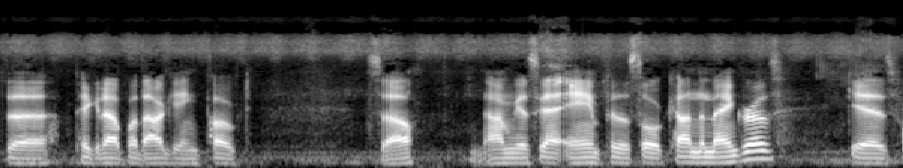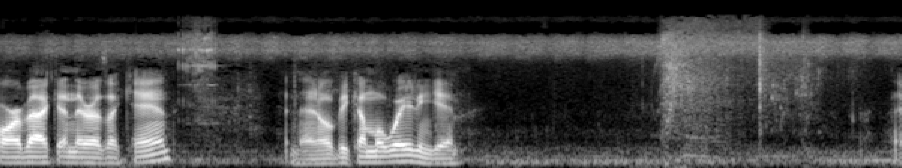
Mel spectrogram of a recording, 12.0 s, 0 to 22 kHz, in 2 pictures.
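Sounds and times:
faint low hum: 0:00.0 - 0:12.0
fishing line whoosh: 0:10.3 - 0:11.6.

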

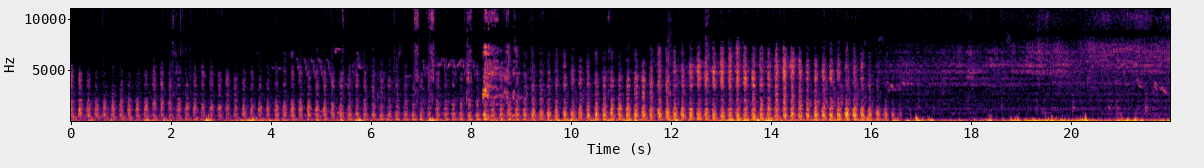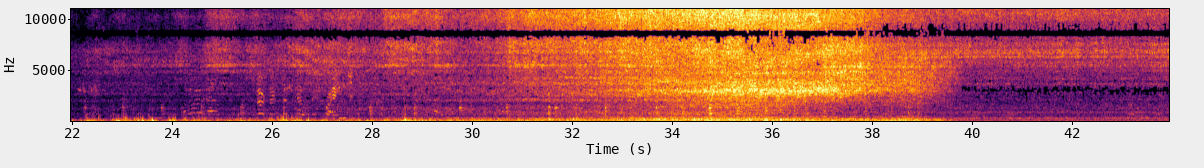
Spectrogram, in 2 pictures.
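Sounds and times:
steam locomotive chuffing: 0:00.0 - 0:43.9
train wheels rumbling on rail: 0:00.0 - 0:43.9.

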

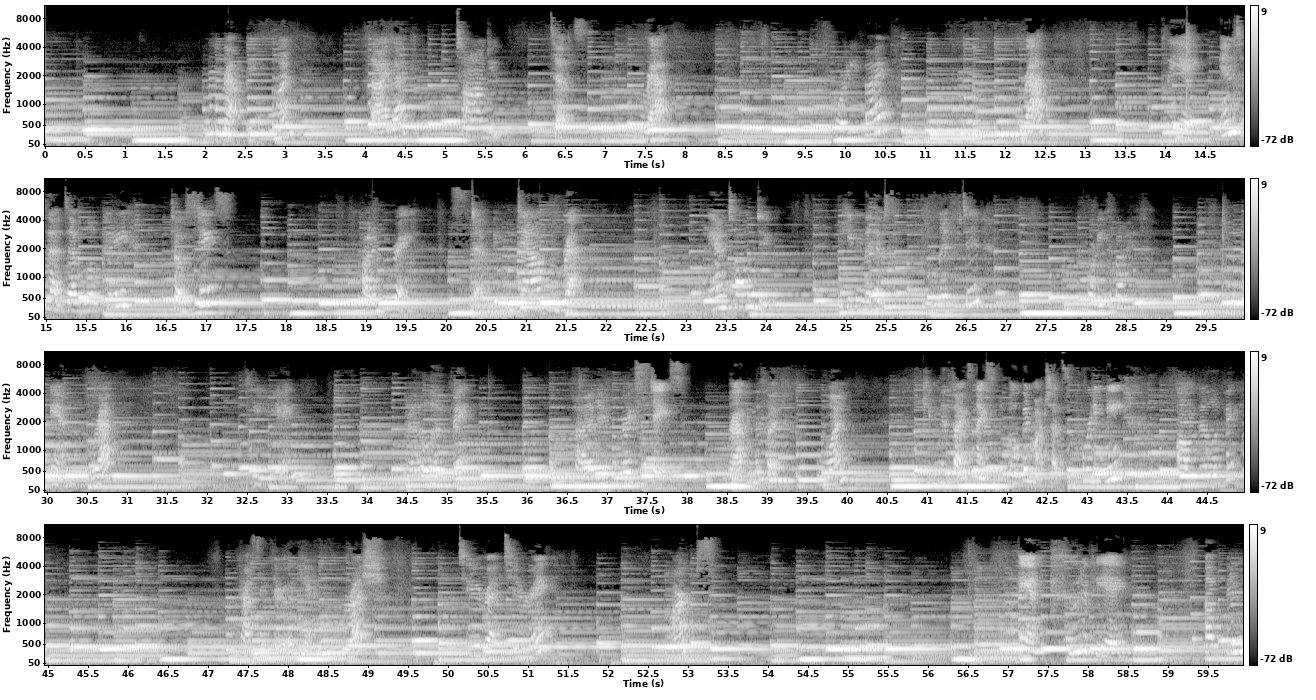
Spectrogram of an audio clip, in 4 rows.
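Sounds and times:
piano music: 0:00.0 - 0:59.9.

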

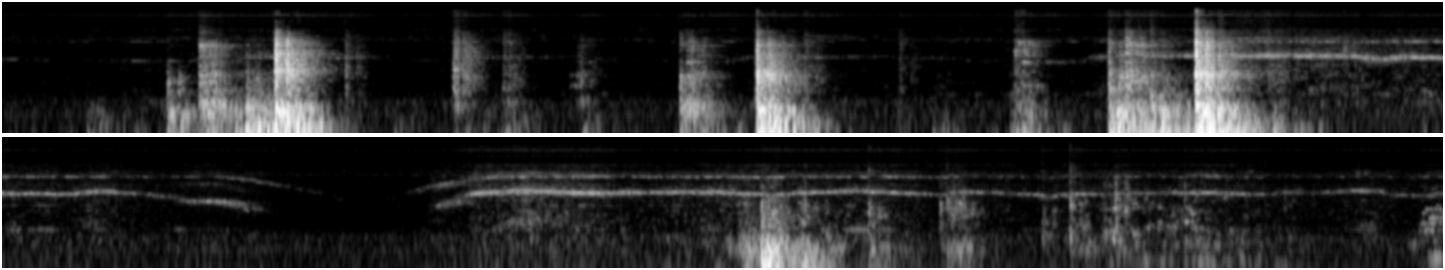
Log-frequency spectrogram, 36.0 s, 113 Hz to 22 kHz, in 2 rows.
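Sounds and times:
steady high whine: 0:00.0 - 0:36.0.

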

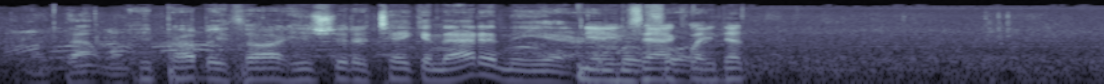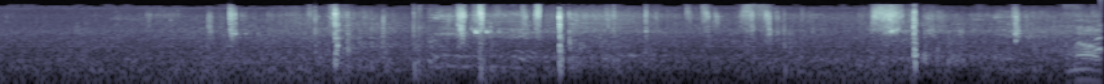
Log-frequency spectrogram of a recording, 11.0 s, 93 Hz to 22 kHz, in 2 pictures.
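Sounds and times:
crowd hum: 0:00.0 - 0:11.0
rackets hitting tennis ball: 0:06.3 - 0:11.0.

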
